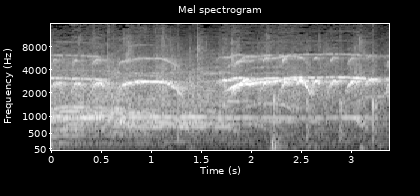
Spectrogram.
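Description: An audience cheers and applauds, a dense, steady roar of voices and clapping that stays loud throughout, with high-pitched whoops and shouts rising above it.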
